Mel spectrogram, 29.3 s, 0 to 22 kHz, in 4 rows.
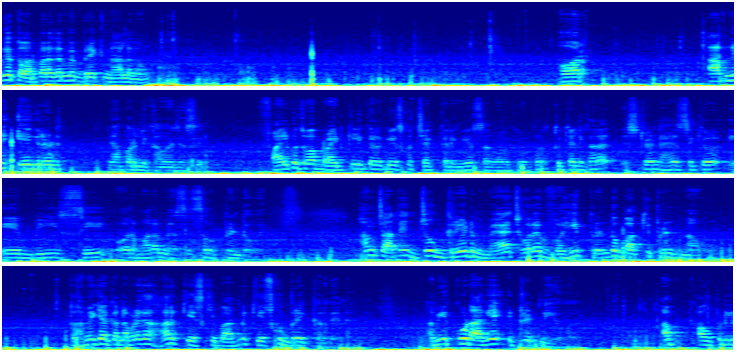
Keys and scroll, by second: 6.4 ctrl+s, 23.0 ctrl+z, 28.4 ctrl+s, 29.1 alt+Tab.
